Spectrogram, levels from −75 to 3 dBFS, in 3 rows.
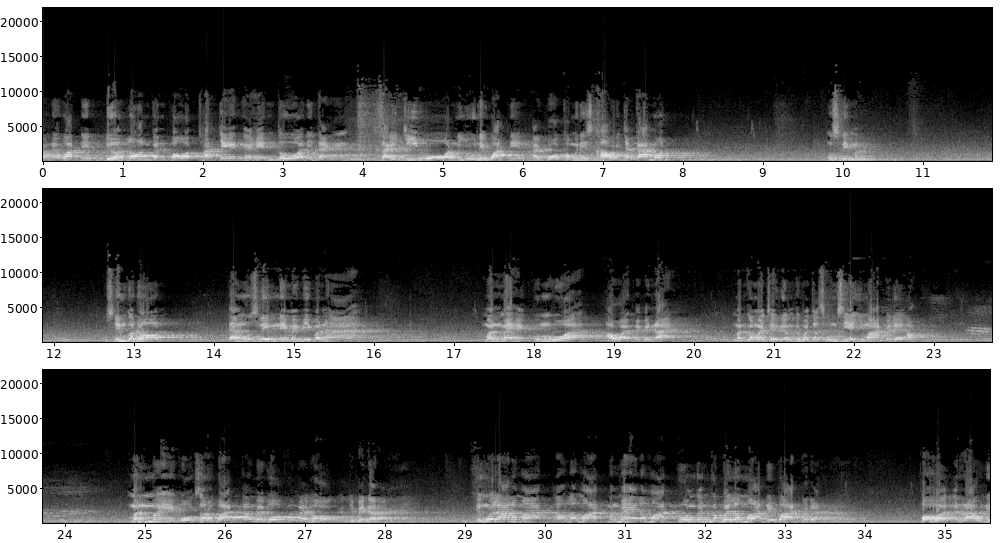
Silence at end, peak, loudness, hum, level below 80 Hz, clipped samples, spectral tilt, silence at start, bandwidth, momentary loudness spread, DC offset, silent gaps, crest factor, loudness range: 0 s; 0 dBFS; -12 LUFS; none; -52 dBFS; under 0.1%; -4 dB/octave; 0 s; 12 kHz; 16 LU; under 0.1%; none; 12 dB; 4 LU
